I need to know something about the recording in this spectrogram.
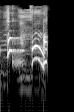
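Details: Border Collie puppies from litter J, offspring of Ejka and Jet: two short, high, thin whines, the first steady and the second bending upward then down, then sudden silence.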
